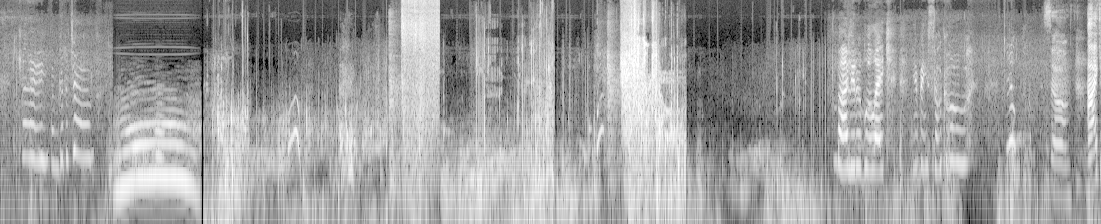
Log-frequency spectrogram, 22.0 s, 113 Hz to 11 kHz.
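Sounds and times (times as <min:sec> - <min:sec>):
water splashing and gurgling: 0:04.0 - 0:16.6.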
